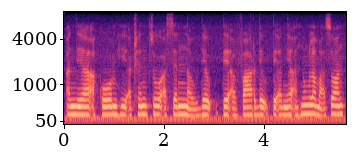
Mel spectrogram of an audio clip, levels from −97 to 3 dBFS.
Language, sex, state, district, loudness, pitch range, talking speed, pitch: Mizo, female, Mizoram, Aizawl, -15 LUFS, 165-175 Hz, 245 wpm, 170 Hz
